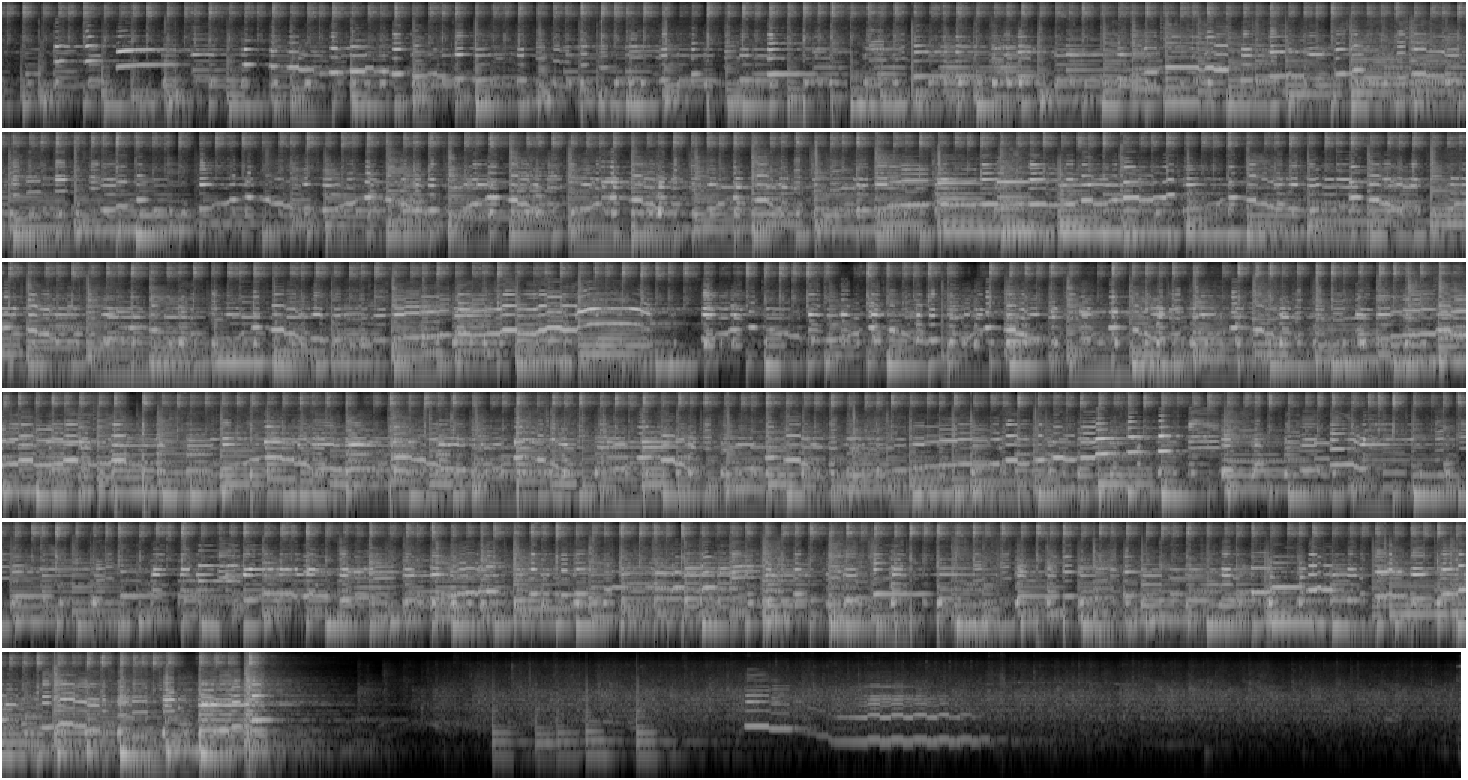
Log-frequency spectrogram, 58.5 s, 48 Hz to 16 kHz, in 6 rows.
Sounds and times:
Acoustic guitar: 0:00.0 - 0:51.2, 0:52.1 - 0:54.8
Bowed string instrument: 0:00.0 - 0:51.2
Clarinet: 0:00.0 - 0:51.4, 0:52.1 - 0:55.8.

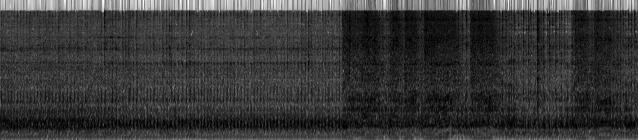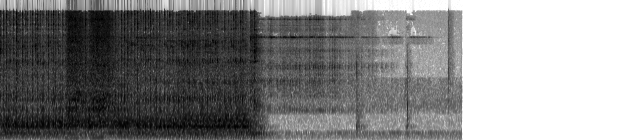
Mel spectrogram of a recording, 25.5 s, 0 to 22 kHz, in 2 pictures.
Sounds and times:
Chainsaw: 0:00.0 - 0:21.0
Tools: 0:17.8 - 0:21.9.

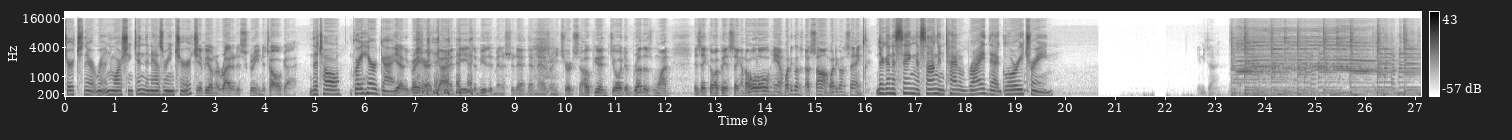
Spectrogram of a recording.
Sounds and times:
Speech: 0:00.0 - 0:19.8, 0:22.7 - 0:23.1.

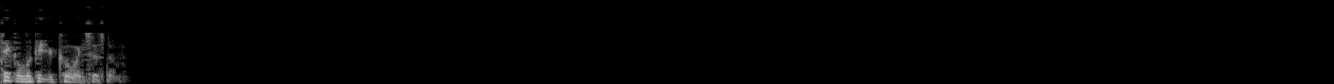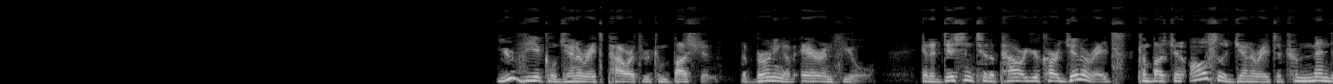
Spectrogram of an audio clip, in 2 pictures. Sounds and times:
Speech: 0:00.0 - 0:01.4, 0:18.3 - 0:26.6.

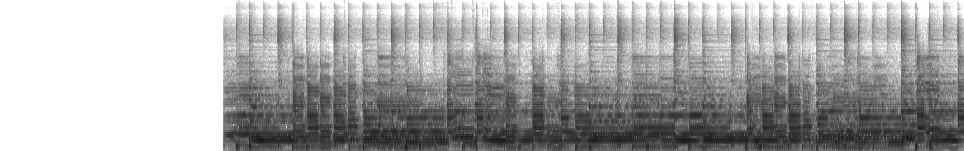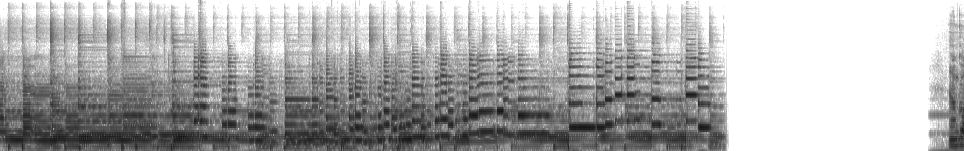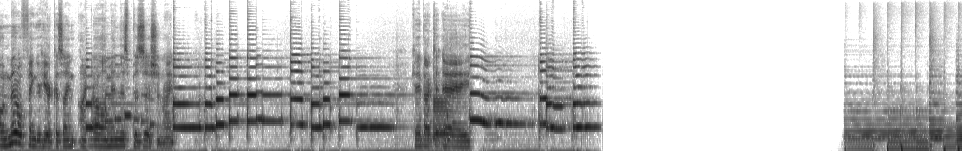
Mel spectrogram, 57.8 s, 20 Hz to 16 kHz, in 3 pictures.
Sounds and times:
Electric guitar: 0:04.5 - 0:33.8, 0:40.1 - 0:50.6, 0:55.5 - 0:57.8
Speech: 0:38.2 - 0:42.1, 0:46.8 - 0:48.0.

